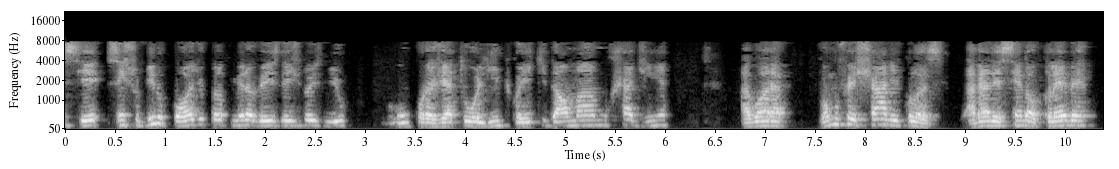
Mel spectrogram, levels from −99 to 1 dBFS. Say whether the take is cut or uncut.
uncut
